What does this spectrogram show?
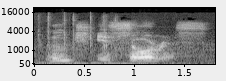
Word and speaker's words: Luchasaurus: his name is cool luchasaurus rhymes with dinosaurus because i'll smash you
